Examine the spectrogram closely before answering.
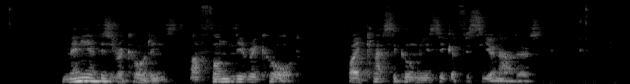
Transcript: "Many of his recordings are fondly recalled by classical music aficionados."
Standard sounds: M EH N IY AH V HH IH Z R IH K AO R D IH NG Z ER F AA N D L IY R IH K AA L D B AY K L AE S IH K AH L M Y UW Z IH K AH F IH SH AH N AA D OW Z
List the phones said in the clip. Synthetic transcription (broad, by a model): M EH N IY AH V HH IH Z R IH K AO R D IH NG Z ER F AA N D L IY R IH K AA D B AY K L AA S IH K AH L M Y UW Z IH K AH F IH S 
